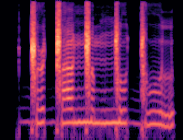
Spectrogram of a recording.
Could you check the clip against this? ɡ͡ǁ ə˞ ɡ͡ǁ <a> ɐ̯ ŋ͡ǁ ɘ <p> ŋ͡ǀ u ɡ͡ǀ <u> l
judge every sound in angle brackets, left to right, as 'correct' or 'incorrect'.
correct, incorrect: m, correct

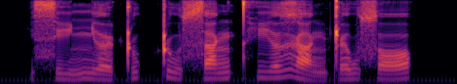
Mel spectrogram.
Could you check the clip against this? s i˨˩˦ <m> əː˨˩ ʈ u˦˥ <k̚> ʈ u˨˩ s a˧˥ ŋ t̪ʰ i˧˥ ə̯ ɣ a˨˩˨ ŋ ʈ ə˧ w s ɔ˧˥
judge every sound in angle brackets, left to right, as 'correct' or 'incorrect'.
incorrect: ɲ, correct

